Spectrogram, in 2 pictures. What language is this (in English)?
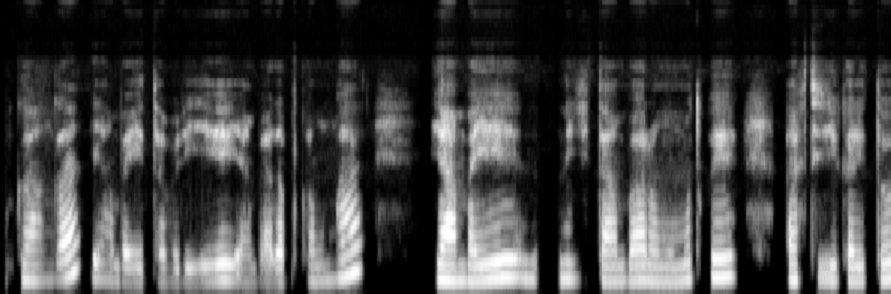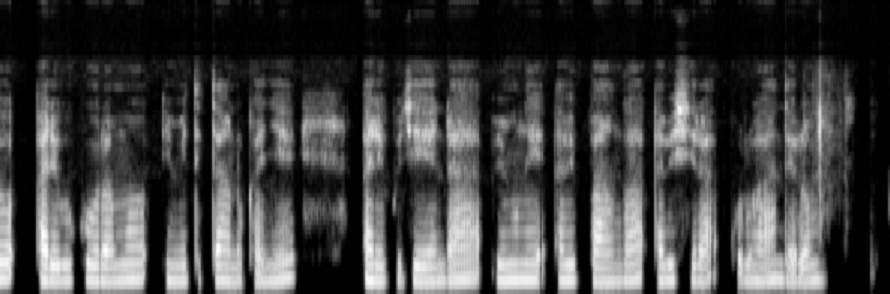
Kinyarwanda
